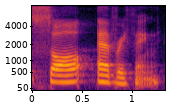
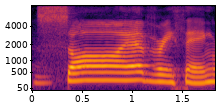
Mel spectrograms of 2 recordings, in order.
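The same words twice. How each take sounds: First: Everything starts with a sharp glottal catch. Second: Saw flows smoothly into everything without a break. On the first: The speaker calls it wrong. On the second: The speaker calls it right.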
